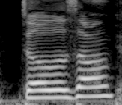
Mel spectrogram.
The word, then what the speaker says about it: Dolezal: How do you say her name? – Dolezal? Yeah. – Yeah, you're right.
